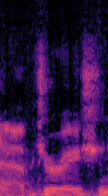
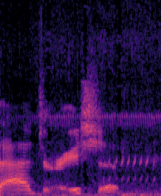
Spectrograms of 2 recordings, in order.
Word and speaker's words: abjuration: This is what an abjuration is. Aberration. Same thing. No, we're gonna keep calling it abjurations. It's an adjuration. It's not ad, it's ab.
